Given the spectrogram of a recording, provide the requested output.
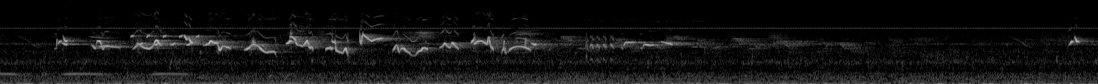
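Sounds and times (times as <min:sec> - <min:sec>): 
bird song with rapid varied warble of twisting whistled phrases: 0:00.0 - 0:08.6.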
